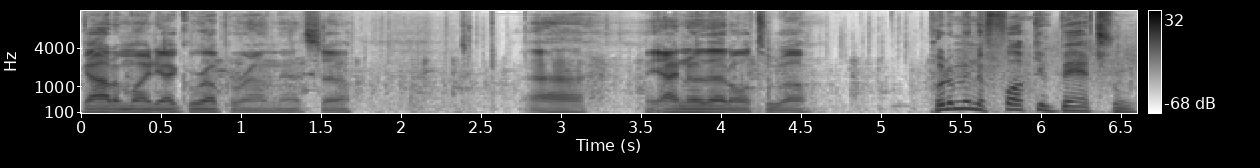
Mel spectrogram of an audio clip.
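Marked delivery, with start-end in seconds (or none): 5.3-6.6 thick, hard New York Bronx accent, pitched up. Speaker shows the accent he grew up around: hard Bronx, New York accent. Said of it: "That's that hard Bronx, New York accent".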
